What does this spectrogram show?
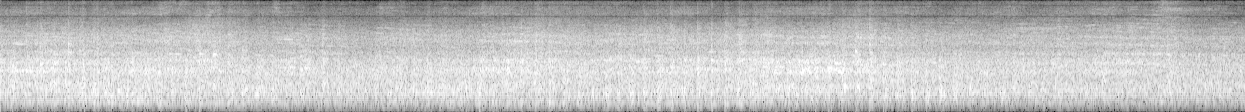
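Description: Intermodal freight train's loaded cars rolling past: a steady rush of steel wheels on rail with a rapid clatter of wheel clicks. The clicking dies away and the sound eases slightly about seven seconds in.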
